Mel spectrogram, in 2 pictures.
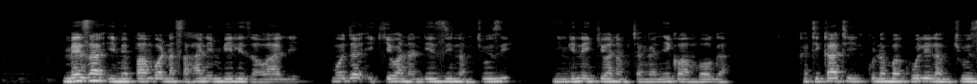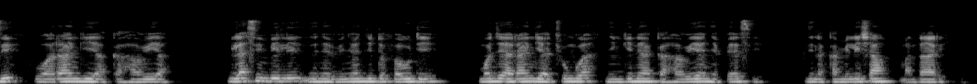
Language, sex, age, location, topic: Swahili, male, 18-24, Mombasa, agriculture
